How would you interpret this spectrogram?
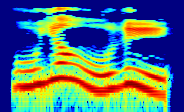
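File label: "无忧无虑", Mandarin Chinese; hsk; chinese-flashcards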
